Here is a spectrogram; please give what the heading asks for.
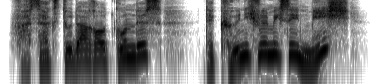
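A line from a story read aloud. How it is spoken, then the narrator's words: Astonished exclamation. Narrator (German): rief Garibald verblüfft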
